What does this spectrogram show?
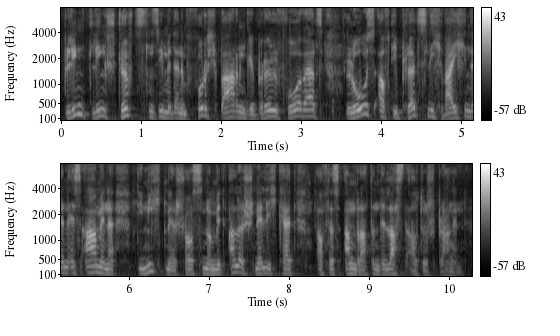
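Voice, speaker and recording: A man's voice: medium pitch, moderate pace, hardly any pauses. Bavarian man reading dramatic literary prose. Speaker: reader of a literary story. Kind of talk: dramatic scripted literary narration.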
